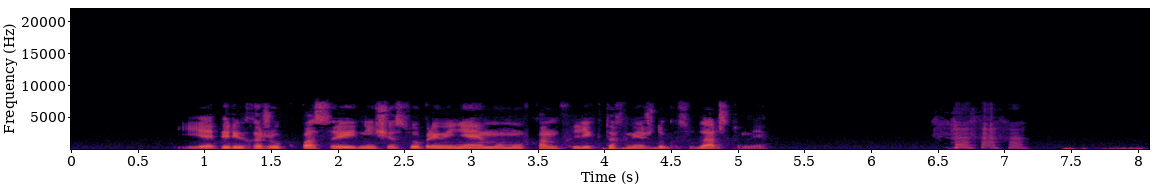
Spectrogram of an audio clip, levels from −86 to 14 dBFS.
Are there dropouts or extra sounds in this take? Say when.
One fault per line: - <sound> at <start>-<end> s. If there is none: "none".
- laugh at 6.5-7.2 s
